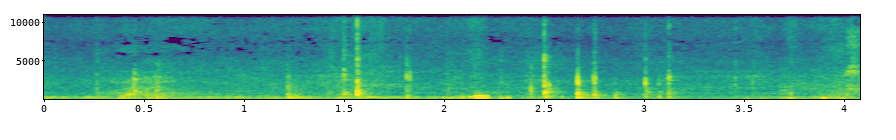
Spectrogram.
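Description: Scattered light clicks and taps from hands and a screwdriver working on a car's plastic front bumper around the fog lamp housing, over a faint steady hum.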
